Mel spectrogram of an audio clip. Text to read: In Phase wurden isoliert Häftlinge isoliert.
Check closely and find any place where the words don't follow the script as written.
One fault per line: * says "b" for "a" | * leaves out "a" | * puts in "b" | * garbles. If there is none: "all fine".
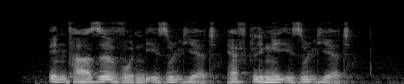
all fine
